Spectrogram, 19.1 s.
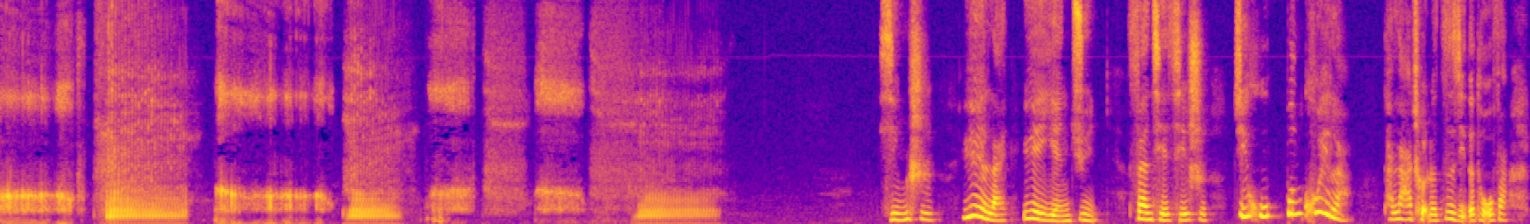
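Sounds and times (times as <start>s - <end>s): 
snoring: 0.0s - 9.2s
speech: 11.1s - 19.1s.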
